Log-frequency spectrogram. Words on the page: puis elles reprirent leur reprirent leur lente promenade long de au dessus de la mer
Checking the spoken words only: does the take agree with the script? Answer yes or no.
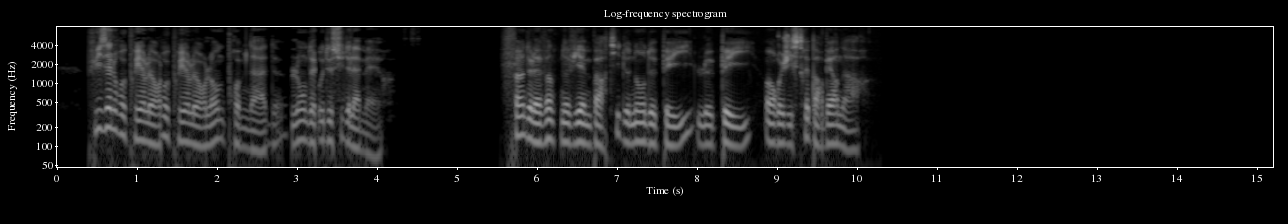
yes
